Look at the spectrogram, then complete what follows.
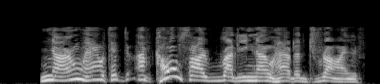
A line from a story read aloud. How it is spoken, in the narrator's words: spluttered Uncle Vernon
